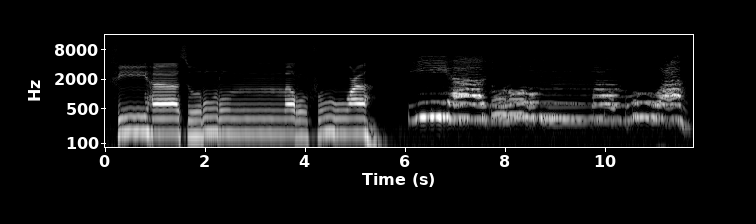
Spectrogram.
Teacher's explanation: سرر یہ دونوں را موٹے پڑے جائیں گے، ٹھیک ہے، کیونکہ پیش ہے دونوں پر، اور اس کے بعد میم پر غنہ ہوگا.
